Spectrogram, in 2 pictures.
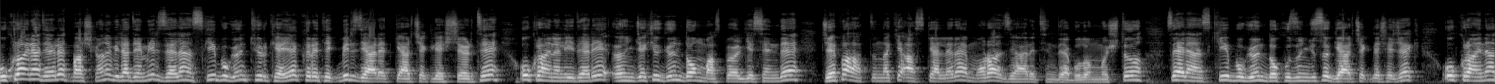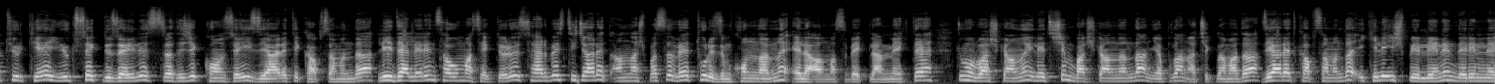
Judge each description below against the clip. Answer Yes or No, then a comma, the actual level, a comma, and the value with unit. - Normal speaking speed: Yes, average, 115 wpm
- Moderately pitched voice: Yes, medium, 170 Hz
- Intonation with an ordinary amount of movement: Yes, average, 4.9 semitones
